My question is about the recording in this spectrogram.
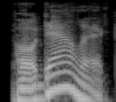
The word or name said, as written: podalic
